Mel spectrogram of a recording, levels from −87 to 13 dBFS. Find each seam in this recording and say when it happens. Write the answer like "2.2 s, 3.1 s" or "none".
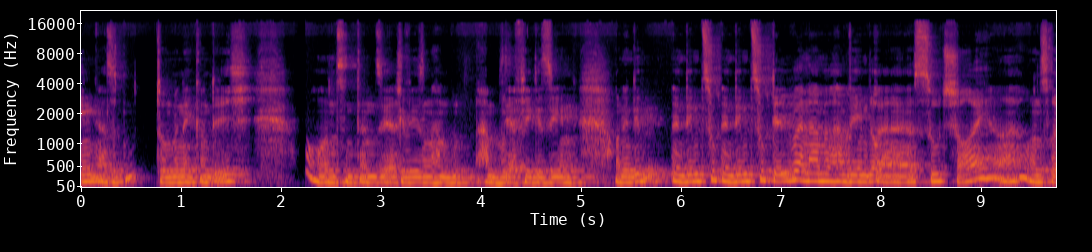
3.2 s, 4.2 s, 6.4 s, 7.9 s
